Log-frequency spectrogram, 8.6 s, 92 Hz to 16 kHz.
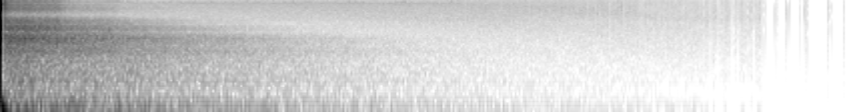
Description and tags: Decent crisp reverbed club kick 11 of 11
